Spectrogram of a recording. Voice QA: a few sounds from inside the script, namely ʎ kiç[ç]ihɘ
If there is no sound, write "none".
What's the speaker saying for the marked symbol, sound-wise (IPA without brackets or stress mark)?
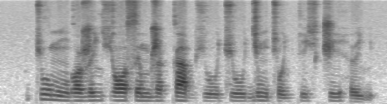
t͡ʃ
